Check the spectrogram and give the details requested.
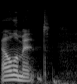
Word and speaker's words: LMNT: of our sponsors lmnt element it's spelled lmnt but pronounced element if you haven't heard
